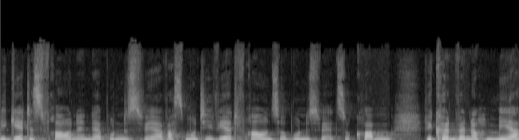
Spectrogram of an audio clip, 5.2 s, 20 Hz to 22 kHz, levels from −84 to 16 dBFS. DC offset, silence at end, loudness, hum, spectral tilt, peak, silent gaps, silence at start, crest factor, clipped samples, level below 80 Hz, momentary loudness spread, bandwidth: under 0.1%; 0 s; -20 LUFS; none; -5.5 dB/octave; -2 dBFS; none; 0 s; 16 dB; under 0.1%; -58 dBFS; 6 LU; 15.5 kHz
